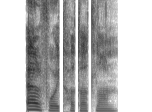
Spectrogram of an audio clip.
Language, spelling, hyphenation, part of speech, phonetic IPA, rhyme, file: Hungarian, elfojthatatlan, el‧fojt‧ha‧tat‧lan, adjective, [ˈɛlfojthɒtɒtlɒn], -ɒn, Hu-elfojthatatlan.ogg
- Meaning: irrepressible, unsuppressible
